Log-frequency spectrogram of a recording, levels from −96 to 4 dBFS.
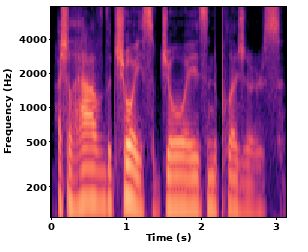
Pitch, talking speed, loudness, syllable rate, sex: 120 Hz, 170 wpm, -19 LUFS, 4.0 syllables/s, male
